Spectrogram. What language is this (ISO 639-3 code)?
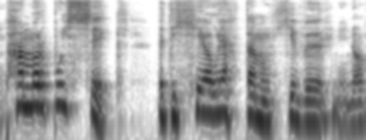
cym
